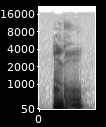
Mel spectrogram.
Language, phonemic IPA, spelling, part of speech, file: French, /ɡʁo/, gros, adjective / noun, Fr-gros.ogg
- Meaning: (adjective) 1. big, thick, fat 2. coarse, rough 3. famous 4. pregnant; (noun) 1. an overweight person 2. the bulk, the majority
